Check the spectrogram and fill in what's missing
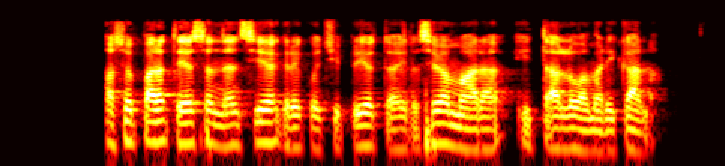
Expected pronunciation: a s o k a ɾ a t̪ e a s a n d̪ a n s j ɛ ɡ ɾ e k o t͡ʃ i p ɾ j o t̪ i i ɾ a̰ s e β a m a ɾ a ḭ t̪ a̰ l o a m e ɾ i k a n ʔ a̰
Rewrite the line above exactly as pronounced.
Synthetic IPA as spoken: a s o p a ɾ a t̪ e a s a n d̪ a n s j a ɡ ɾ e k o t͡ʃ i p ɾ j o t̪ a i l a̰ s e β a m a ɾ a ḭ t̪ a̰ l o a m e ɾ i k a n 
